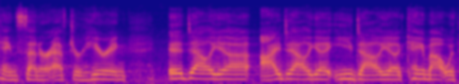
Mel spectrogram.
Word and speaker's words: Idalia: HURRICANE CENTER AFTER HEARING IDALIA IDALIA IDALIA CAME OUT WITH THE OFFICIAL PRONUNCIATION IS IDALIA LIKE A LONG E SO THAT'S THE OFFICIAL PRONUNCIATION.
